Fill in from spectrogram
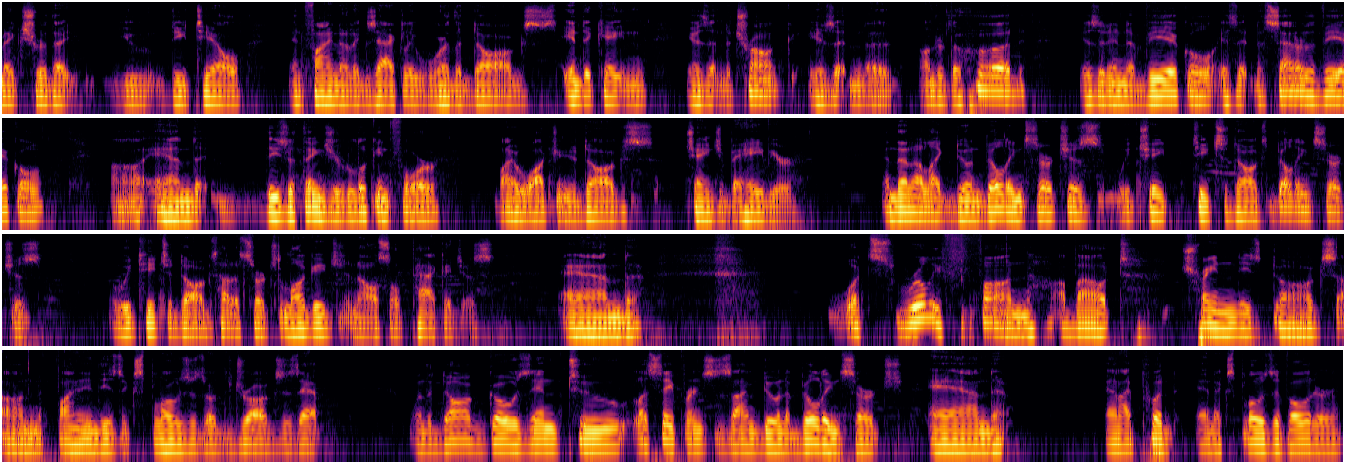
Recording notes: Recorded at Wheelers Western Outfitters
